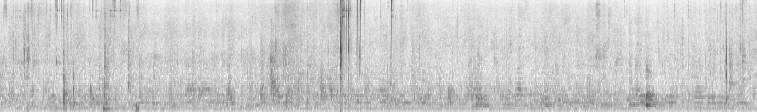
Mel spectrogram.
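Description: Young men chatter in the background of a room.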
